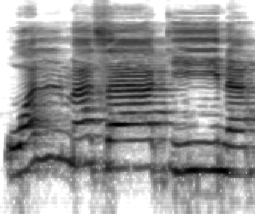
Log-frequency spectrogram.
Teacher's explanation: یہاں کاف کو یا ساکن کے ساتھ ملائیں گے تو کھینچ کر ادا کریں گے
